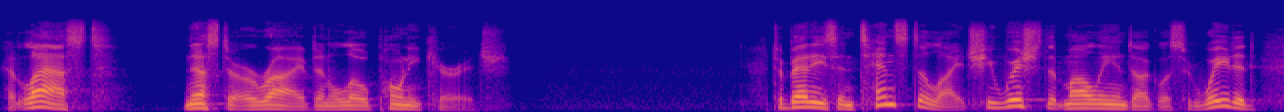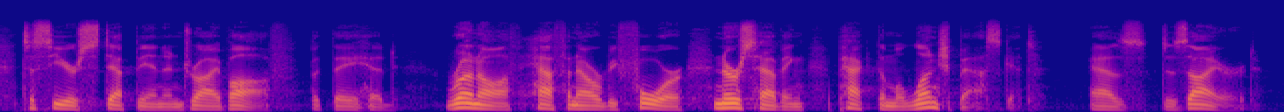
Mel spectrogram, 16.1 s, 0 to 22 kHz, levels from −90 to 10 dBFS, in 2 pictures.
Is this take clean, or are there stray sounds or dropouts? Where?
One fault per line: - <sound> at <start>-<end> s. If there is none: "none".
none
